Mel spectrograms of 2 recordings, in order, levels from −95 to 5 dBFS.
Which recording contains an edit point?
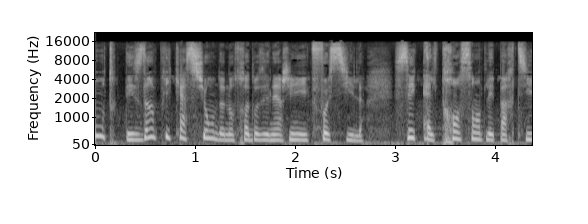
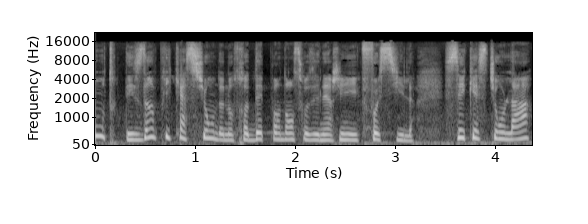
first; 2 cuts; at 1.6 s, 3.2 s

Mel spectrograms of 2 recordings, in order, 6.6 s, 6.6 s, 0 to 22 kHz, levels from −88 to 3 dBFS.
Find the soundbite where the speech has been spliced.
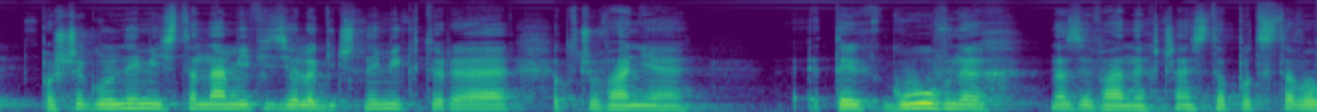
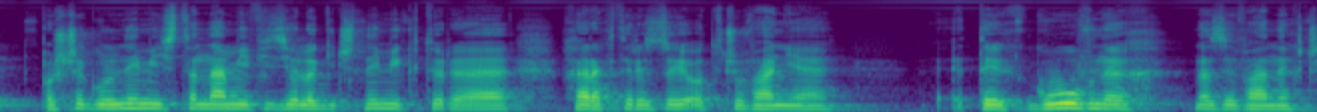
first; 1 cut; at 2.8 s

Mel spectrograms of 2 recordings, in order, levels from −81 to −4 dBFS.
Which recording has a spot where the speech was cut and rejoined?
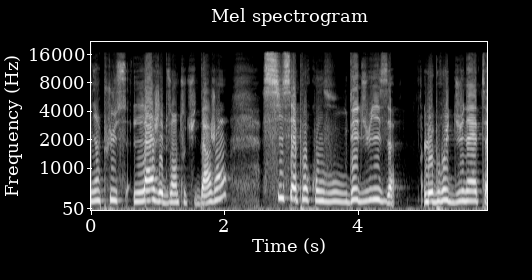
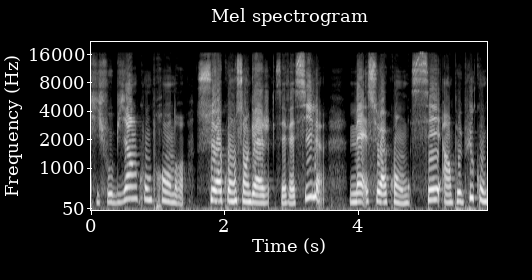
second; 2 cuts; at 1.5 s, 4.8 s

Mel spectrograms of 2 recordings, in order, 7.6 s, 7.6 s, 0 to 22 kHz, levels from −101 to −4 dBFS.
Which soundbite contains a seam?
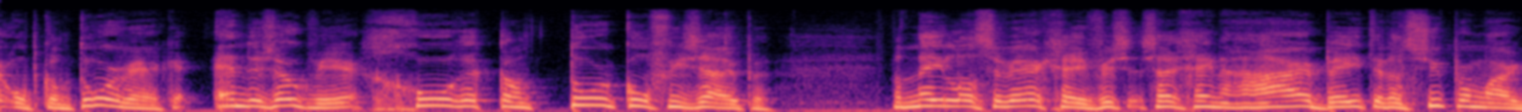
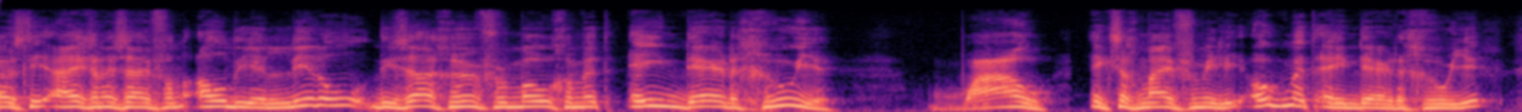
second; 1 cut; at 5.3 s

